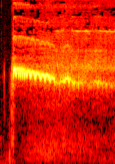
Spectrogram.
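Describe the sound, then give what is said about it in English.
A single shrill whistle blast starts abruptly and holds a steady piercing tone for about a second, loud at first and then easing slightly as it trails off, with no one talking. “It's called a crescendo with the whistle, okay.”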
